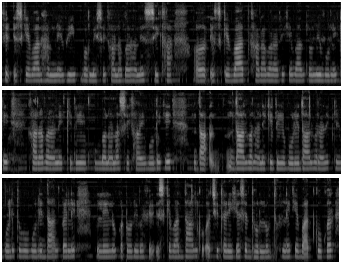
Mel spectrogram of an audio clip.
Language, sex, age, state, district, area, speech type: Hindi, female, 18-30, Uttar Pradesh, Jaunpur, urban, spontaneous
